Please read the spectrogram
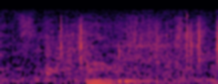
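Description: Quiet room tone with faint paper handling and a few light clicks, and a brief low hum of a voice about a second in.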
